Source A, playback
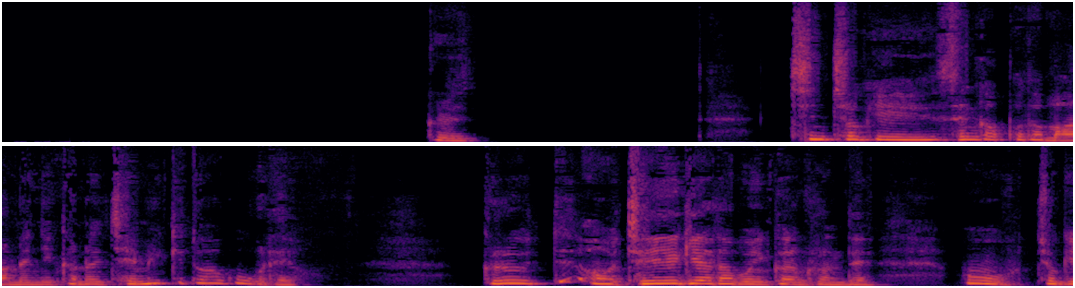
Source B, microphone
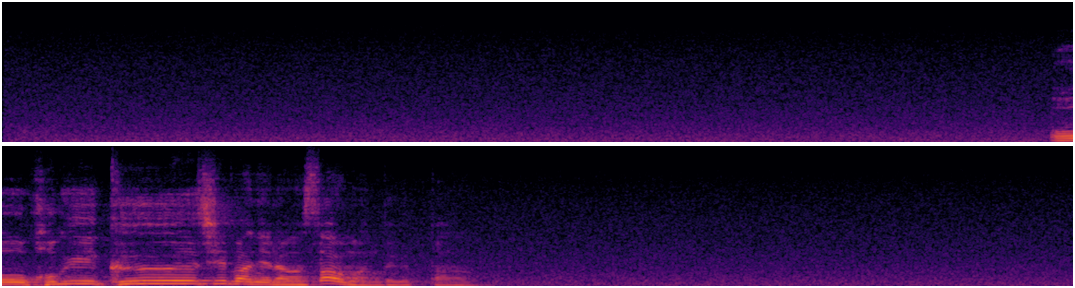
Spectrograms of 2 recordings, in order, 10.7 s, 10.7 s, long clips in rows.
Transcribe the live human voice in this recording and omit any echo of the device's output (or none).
어, 거기 그 집안이랑은 싸우면 안 되겠다.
